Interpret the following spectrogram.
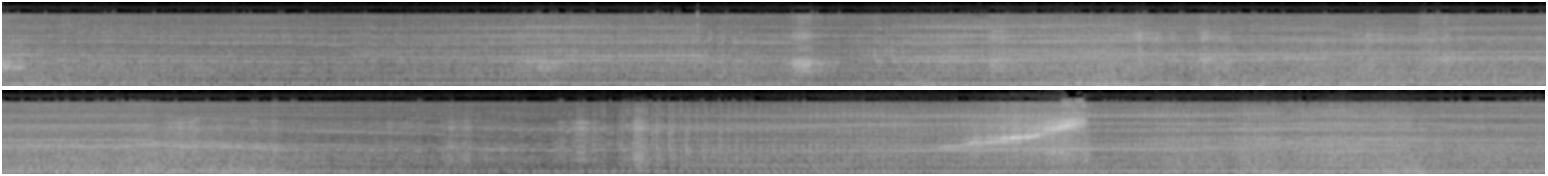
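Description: Motorcycle engine running while riding along a winding road, its pitch rising and falling with the throttle. Late on, the engine pitch climbs sharply in a quick rev, the loudest moment.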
